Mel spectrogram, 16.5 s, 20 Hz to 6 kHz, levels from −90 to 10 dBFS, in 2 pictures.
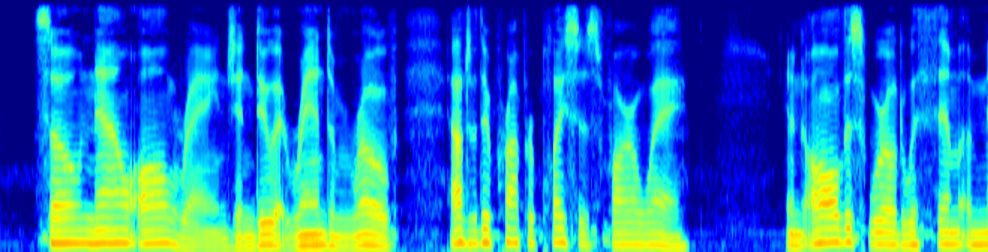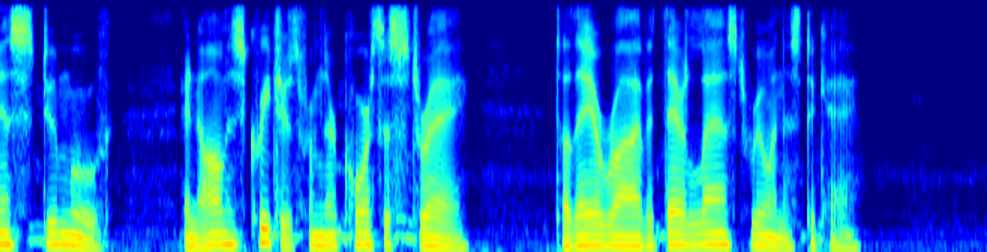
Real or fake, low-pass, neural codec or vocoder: fake; 5.4 kHz; codec, 16 kHz, 4 kbps, X-Codec, HuBERT features, trained on balanced general audio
